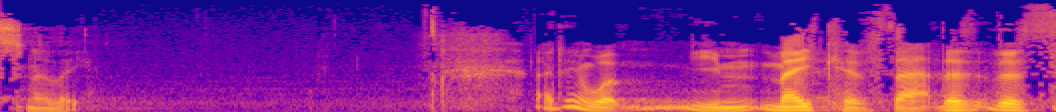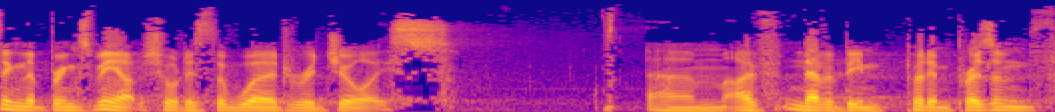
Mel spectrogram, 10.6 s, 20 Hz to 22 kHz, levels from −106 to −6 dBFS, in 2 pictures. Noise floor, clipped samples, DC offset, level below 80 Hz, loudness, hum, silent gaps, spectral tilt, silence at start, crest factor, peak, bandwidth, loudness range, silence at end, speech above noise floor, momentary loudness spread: -62 dBFS; under 0.1%; under 0.1%; -52 dBFS; -21 LUFS; none; none; -5 dB/octave; 0 s; 18 dB; -4 dBFS; 17.5 kHz; 8 LU; 0 s; 40 dB; 17 LU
